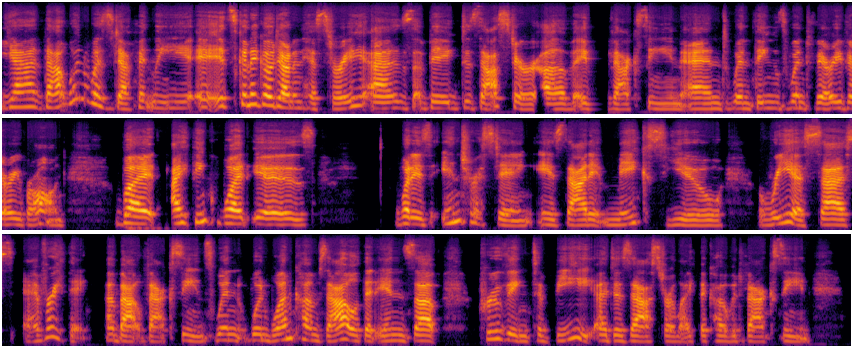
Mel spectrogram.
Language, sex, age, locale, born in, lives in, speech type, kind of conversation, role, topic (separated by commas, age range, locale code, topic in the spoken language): English, female, 35-39, en-US, United States, United States, conversation, unstructured, none, What is a historical event that changed the world for the better?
